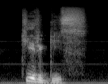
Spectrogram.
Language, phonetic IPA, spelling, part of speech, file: Polish, [ˈcirʲɟis], Kirgiz, noun, Pl-Kirgiz.ogg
